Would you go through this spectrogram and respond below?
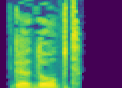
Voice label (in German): "gedopt", German; adjectives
